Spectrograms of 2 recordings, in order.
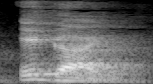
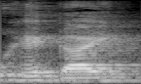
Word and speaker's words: Hegai: de um eunuco de nome Hegai, ou Regai, para quem quer pronunciar o H como R, que era a guarda das mulheres do rei.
